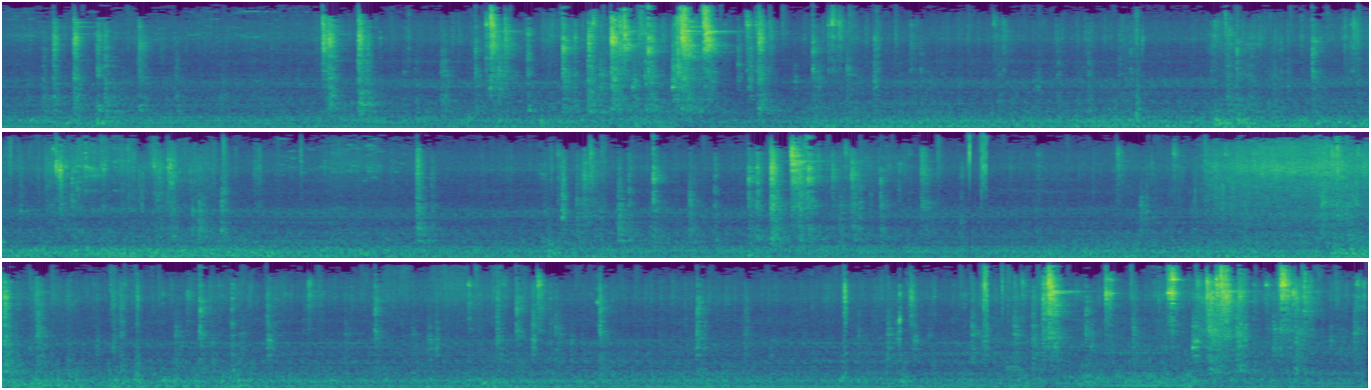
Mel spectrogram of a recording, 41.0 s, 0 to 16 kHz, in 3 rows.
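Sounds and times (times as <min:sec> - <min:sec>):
engine and road rumble: 0:00.0 - 0:41.0
car knocks and rattles: 0:00.4 - 0:01.9, 0:03.2 - 0:16.8, 0:35.7 - 0:41.0.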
